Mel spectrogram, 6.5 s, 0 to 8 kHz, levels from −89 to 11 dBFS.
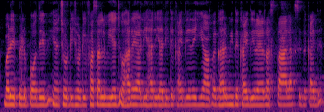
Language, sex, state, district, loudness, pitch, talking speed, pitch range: Hindi, female, Chhattisgarh, Kabirdham, -29 LUFS, 200 Hz, 260 wpm, 200-205 Hz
